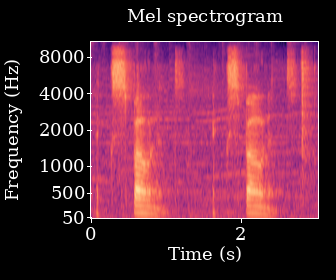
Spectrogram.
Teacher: you put the strong sound on the second syllable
